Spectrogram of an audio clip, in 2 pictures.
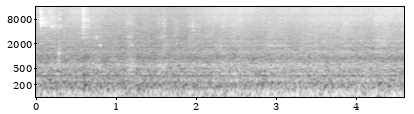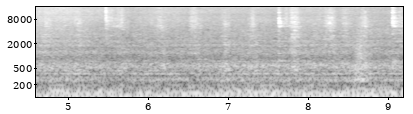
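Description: Spices for an egg curry stir-fried in a pan, a steady close sizzle with scraping stirring that carries on unbroken throughout, with no voices.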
